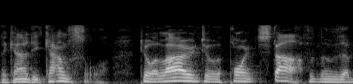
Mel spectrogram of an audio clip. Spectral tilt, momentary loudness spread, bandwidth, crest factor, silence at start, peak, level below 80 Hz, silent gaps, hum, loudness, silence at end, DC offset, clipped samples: -7.5 dB/octave; 11 LU; 6.6 kHz; 16 dB; 0 s; -4 dBFS; -52 dBFS; none; none; -20 LUFS; 0 s; under 0.1%; under 0.1%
